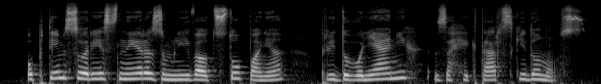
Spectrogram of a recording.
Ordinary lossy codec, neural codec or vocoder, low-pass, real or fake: none; none; 19.8 kHz; real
